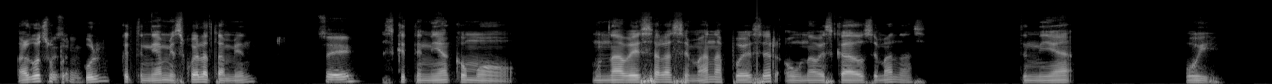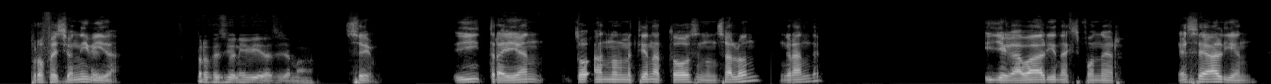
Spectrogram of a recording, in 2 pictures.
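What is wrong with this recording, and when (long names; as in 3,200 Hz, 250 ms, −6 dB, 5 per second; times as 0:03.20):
0:07.57: click −14 dBFS
0:20.43: click −35 dBFS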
